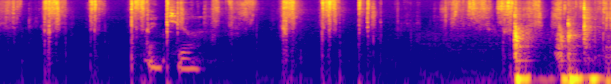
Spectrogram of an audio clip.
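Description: Oracle cards are shuffled in quick riffling bursts, close and crisp, with a brief spoken thank-you between bursts and a few louder bumps near the end.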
